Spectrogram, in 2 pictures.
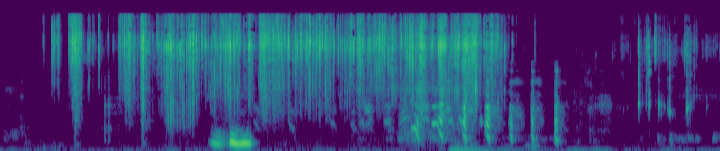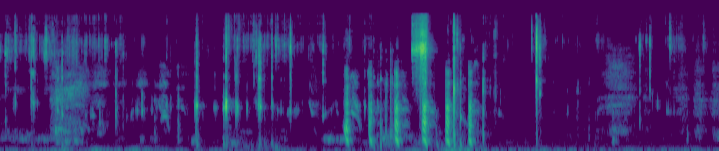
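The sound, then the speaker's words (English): A cinnamon candy wrapper crinkles busily for about five seconds. Many soft, irregular chewing and crunching clicks with short pauses follow, quiet and without talk. “So I'm going to have myself a cinnamon candy, if that's okay.”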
